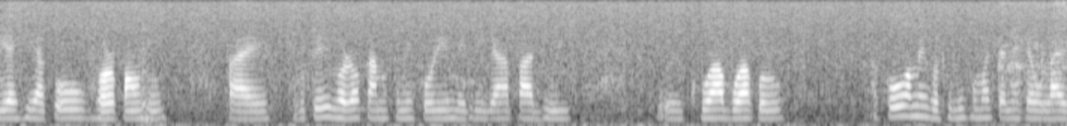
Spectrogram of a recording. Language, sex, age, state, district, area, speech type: Assamese, female, 30-45, Assam, Lakhimpur, rural, spontaneous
